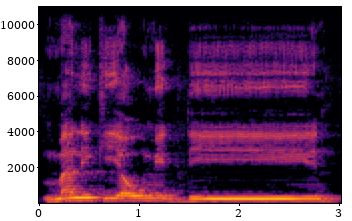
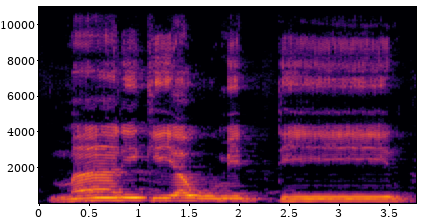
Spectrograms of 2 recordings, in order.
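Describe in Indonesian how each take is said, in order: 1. Vokal pertama pada Maliki dibaca pendek. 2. Vokal pertama pada Maliki dibaca panjang. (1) "tanpa alif ... pendek" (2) "mimnya dengan huruf alif. Jadi mimnya panjang"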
